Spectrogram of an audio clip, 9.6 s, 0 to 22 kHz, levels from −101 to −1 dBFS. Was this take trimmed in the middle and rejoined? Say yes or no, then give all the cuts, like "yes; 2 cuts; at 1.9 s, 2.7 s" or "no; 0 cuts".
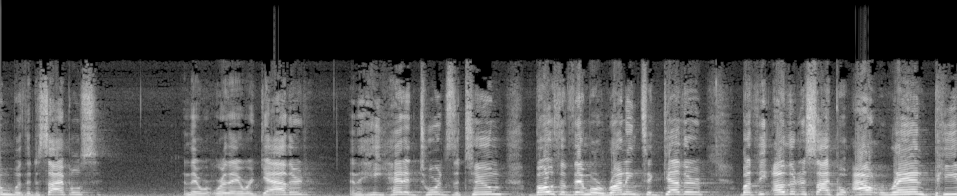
no; 0 cuts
